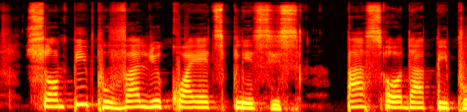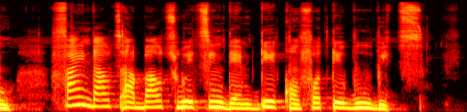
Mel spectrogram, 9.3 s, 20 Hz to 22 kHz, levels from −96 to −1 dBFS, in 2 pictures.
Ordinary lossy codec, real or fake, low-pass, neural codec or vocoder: none; fake; none; vocoder, 48 kHz, 128 mel bands, Vocos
